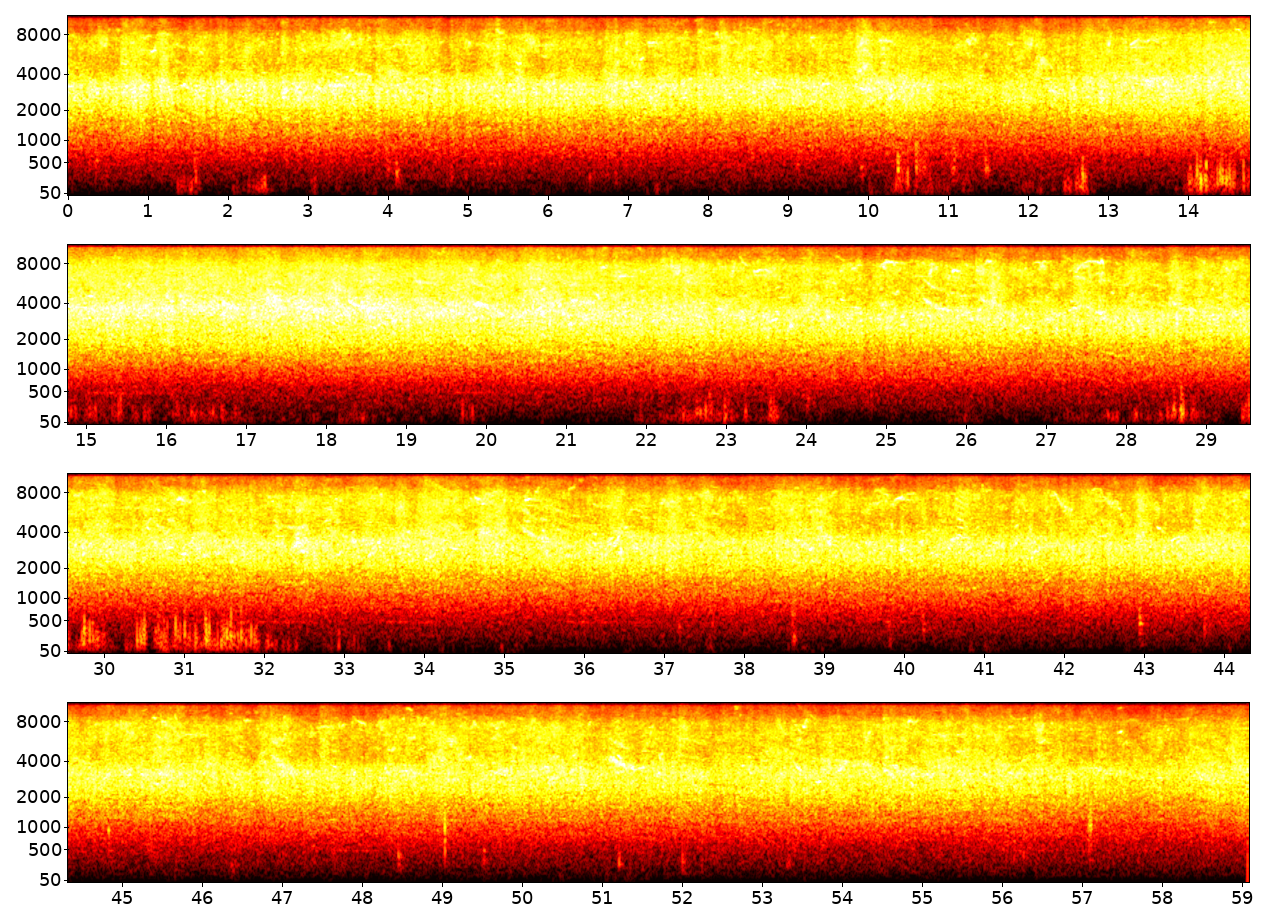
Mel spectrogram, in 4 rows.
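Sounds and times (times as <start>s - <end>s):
flock of birds chattering: 0.0s - 59.0s.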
